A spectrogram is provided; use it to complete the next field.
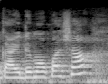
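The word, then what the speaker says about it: Guy de Maupassant: कि French writer थे तो इसलिए नाम भी आप लोग थोड़ा बहुत लोग प्रोनाउंस सबका अलग-अलग होता है नाम इनका ऐसा है गाय डेमो पाशा तो इस स्टोरी की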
